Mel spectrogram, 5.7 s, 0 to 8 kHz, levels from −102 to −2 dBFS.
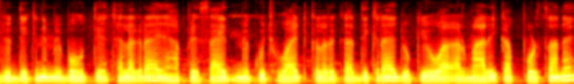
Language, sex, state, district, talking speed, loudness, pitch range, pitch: Hindi, male, Bihar, Patna, 270 wpm, -15 LUFS, 115-125 Hz, 120 Hz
